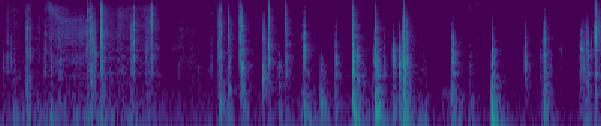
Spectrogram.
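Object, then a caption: Glossy paper magazine. Long nails scratch and fingertips turn and crinkle the pages of an open, water-damaged glossy paper fashion magazine. A bright, rasping scratch runs under the first second and a half, then a brief pause gives way to a rapid series of sharp, dry crackles and snaps. Each crackle cuts off almost instantly with no ring.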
